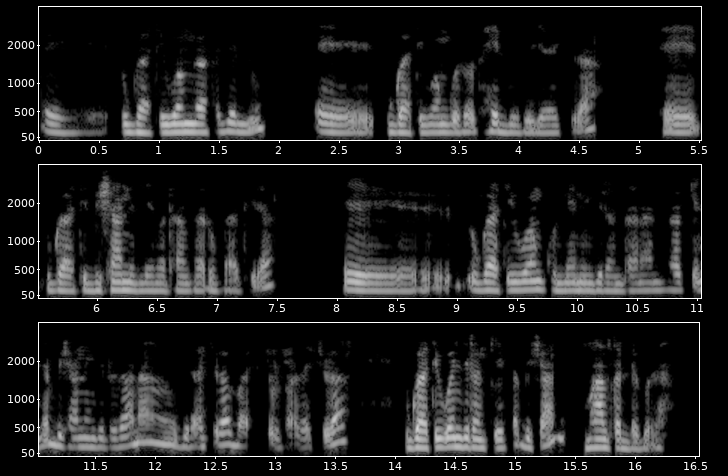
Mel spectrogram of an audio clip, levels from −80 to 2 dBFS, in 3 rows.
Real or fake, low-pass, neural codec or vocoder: real; 3.6 kHz; none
